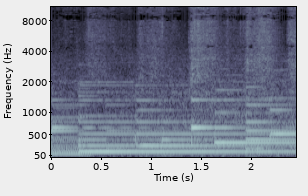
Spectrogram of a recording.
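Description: Background music of slow, sustained notes over a held bass, the notes changing every half second or so.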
